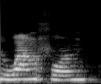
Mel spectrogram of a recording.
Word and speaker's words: Uwakmfon: Tell me how it's pronounced. My name is Wangon.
